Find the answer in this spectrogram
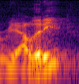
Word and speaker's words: reality: Ele faz o tap nos dois. Então ele fala reality gravity.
